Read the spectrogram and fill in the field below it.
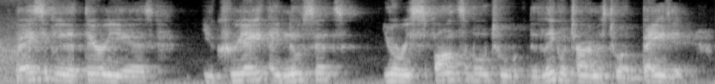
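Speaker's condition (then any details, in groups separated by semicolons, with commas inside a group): No condition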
